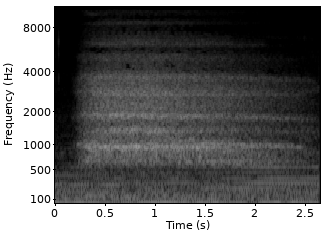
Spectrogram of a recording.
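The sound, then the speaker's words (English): A deep belly breath is let out through an open mouth as one long, breathy rush of air. It swells in quickly, holds steady, then eases off slightly toward the end. “Now take a deep breath in from the belly, breathe to the top. And open your mouth, breathe out.”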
